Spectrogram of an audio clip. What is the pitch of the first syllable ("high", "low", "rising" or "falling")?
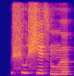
high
